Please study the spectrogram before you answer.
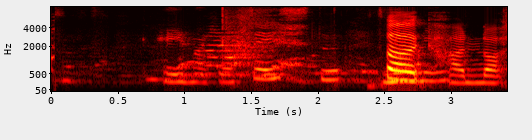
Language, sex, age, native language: Icelandic, male, 9, Icelandic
